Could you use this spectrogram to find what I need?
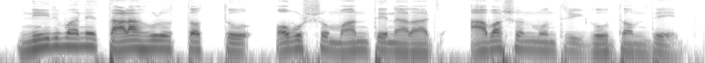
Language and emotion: Bengali, neutral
